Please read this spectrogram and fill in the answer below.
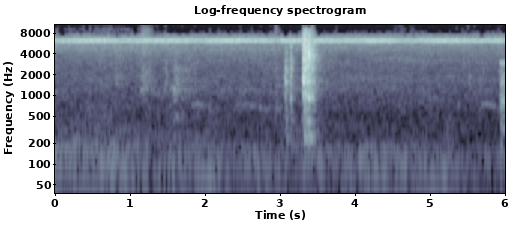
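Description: Insects chirring in one steady high-pitched tone, with a single sharp knock or click a little past halfway, the loudest sound.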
